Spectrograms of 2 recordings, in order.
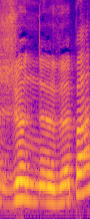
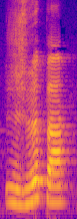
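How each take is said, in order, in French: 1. Le petit mot 'ne' est bien prononcé. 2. Le petit mot 'ne' est omis. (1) "C'est pas je ne veux pas" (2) "c'est genre je veux pas"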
